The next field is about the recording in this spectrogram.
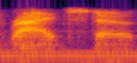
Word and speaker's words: Ridisto: Okay, we'll move back to Ridisto. – Can I just say first that it's pronounced Ridesto, kind of like two words, Ridesto. Anyway, Ridesto, sorry.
